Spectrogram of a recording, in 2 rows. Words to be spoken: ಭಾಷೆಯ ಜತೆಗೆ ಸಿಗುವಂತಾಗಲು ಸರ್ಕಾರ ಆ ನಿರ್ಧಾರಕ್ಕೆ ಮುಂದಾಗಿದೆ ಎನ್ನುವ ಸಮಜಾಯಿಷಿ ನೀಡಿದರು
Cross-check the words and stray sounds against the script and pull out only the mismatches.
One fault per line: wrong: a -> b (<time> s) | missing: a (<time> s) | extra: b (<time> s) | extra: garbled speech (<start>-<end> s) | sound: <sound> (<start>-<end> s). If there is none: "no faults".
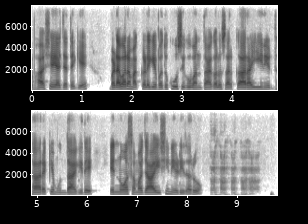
extra: ಬಡವರ ಮಕ್ಕಳಿಗೆ ಬದುಕೂ (1.6 s)
wrong: ಆ -> ಈ (4.5 s)
sound: laugh (8.5-9.5 s)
